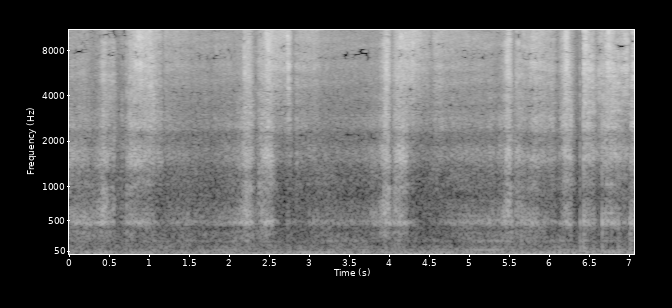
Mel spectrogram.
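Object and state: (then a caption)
Paperback book with glossy card cover being scratched. Fingernails scratch the front cover of a teal paperback book with a glossy card cover, then scratch its cover and spine once the book is stood on end. The result is a series of dry, bright, hissing scratch strokes in short bursts, with a faint steady low-mid tone underneath.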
